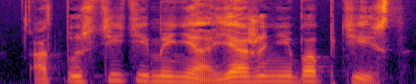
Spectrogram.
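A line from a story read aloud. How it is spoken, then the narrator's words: Detained young man shouting. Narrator (Russian): Один задержанный милицией юноша кричал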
